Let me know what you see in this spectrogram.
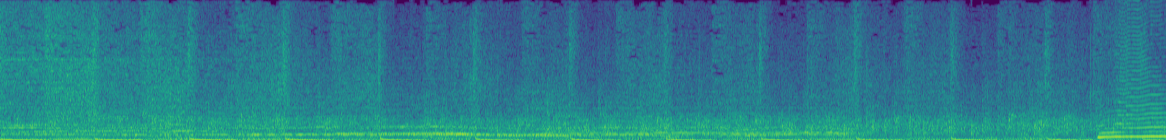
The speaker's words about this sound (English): Oh, clapping as well. Clap. Oh, it keeps going. It's a big hand. It's a standing ovation.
